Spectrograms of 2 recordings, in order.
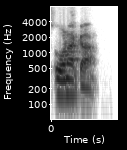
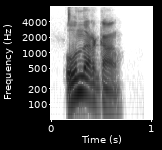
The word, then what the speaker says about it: Undergang: It's Undergang. Is that right? – More or less, yeah. It's not really that easy, I guess, for people not speaking the Danish thing. We just pronounce it like it's two N's. So it's Undergang. – Undergang.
